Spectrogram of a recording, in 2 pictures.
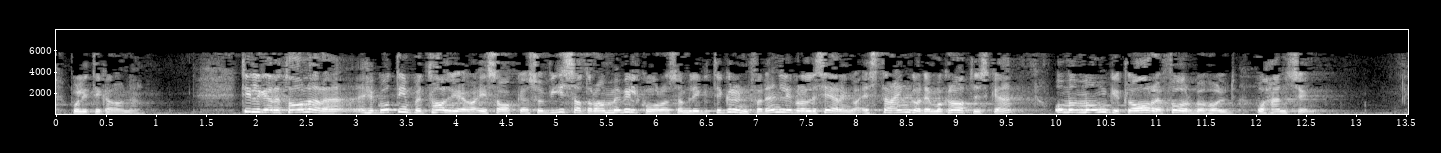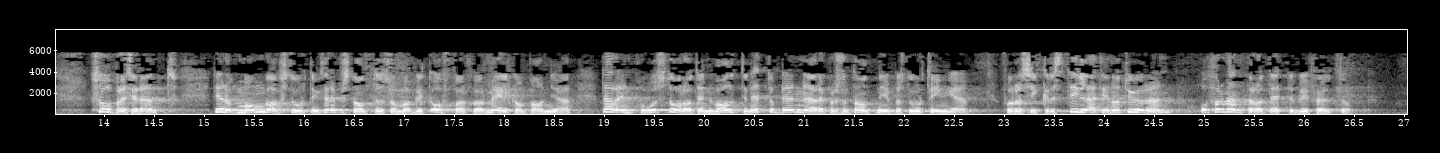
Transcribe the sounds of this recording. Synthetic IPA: pʰʊliːt̪ɪkɑɾɑnə | t̪ʰiːd̪lɪɡɑɾət̪ʰɑːlɑɾəhɑɡɔt̪ːɪnpʰɔd̪ɛt̪ʰɑljəɪsɑːkəsɔʋiːsəɑt̪ɾɑmːəʋɪlkʰoːɾəsɔmlɪɡːəʈʰɪlɡɾʉnːfɔɖɛnːəlɪbəɾɑlɪseːɾɪŋɑ̰ʔæst̪ɾɛŋːəɔd̪ɛmʊkʰɾɑːt̪ɪskəɔmɛmɑŋɡəkʰlɑːɾəfoːɾbəɦɔld̪ɔɦɛnsy̰ːn | soːpʰɾɛsɪd̪ɛnt̪d̪̥ɛæɾnɔkːmɑŋːəɑʋst̪uːɾt̪ɪŋsɾɛpɾəsn̩t̪ɑnt̪ənəsɔmhɑɾblɪt̪ːɔfːəɾfɔɾmæɪlkɑmpɑnjəɾ | d̪̥æɾhɛnpʰoːst̪oːɾɑt̪hɛnʋɑlt̪ənɛt̪ːɔp̚d̪ɛnːəɾɛpɾɛsənt̪ʰɑnt̪n̩ɪnpɔst̪uːɾt̪ʰɪŋːə | fɔɾɔsɪkɾəst̪ɪlːæt̪ɪnɑt̪ʰʉːɾənɔfɔɾʋɛnt̪əɾɑt̪̚d̪ɛt̪ːəblɪːɾfœlt̪ʊp

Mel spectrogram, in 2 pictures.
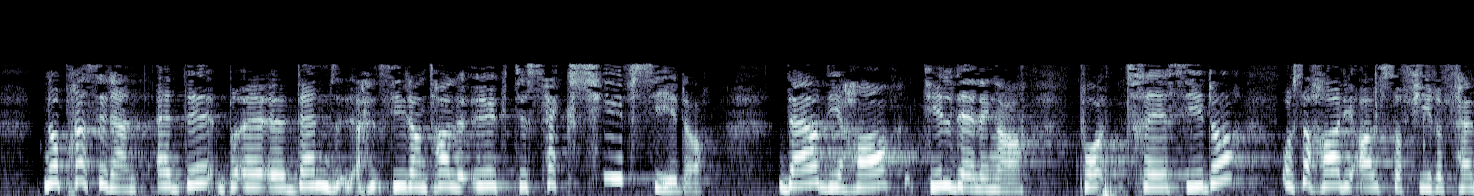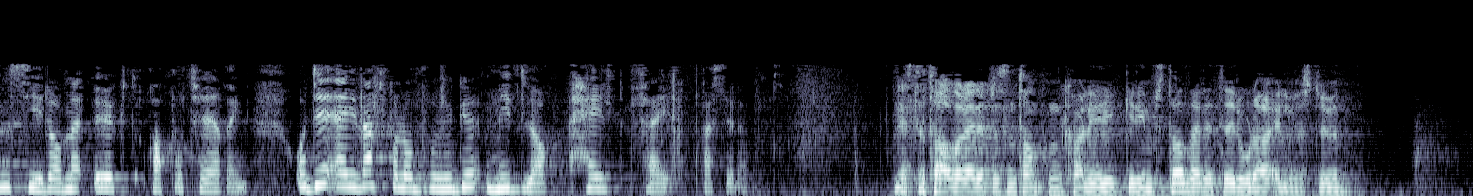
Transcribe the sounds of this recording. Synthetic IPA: nɔʁpʰʁɛsɪd̪ɛnt̪æd̪ɛd̪ɛnsiːd̪əɑnt̪ʰɑːləʔøːkt̪ʰɪlsɛksyːʋsiːd̪əʁ | d̪æʁd̪iɦɑʁt̪ʰɪld̪eːlɪŋɑpʰɔt̪ʰʁeːsiːd̪əɾ | ɔsɔɦɑd̪iʔɑlsɔfiːʁəfɛmsiːd̪əɾmɛʔøːkt̪ʁɑpʊt̪ʰeːʁɪ̰ŋɔd̪ɛʔæʁɪʋæʁt̪fɑlːɔbʁʉːɡəmɪd̪ləʁhæɪlt̪fæɪlpʰʁɛsɪd̪ɛ̰nt̪ | nɛ̰st̪ət̪ʰɑːləɾæɾɛpɾəsn̩t̪ʰɑnt̪nkʰɑɭeɾɪkɾɪmst̪ɑːæɾɛt̪ʰːəɾuːlɑʔɛ̰lʋəst̪ʉːən

